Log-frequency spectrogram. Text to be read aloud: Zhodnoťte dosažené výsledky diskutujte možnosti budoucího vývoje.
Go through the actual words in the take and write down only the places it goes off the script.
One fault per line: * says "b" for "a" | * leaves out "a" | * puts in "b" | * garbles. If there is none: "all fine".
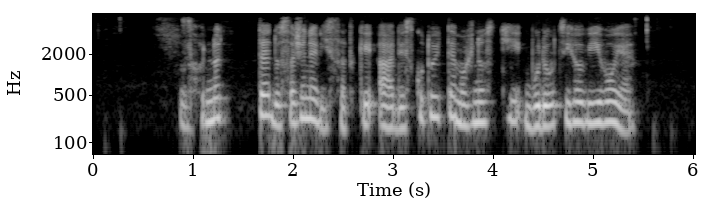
* puts in "a"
